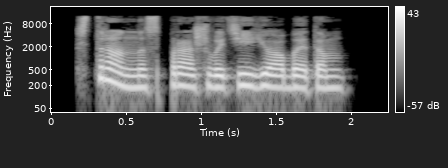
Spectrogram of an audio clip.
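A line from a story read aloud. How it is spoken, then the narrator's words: Lord's bitter snort. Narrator (Russian): желчно хмыкнул лорд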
